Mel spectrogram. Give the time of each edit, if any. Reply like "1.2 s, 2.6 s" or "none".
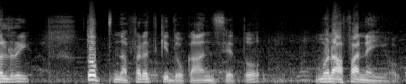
1.1 s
